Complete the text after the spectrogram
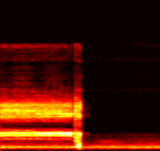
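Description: A short electronic click sounds from a game.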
